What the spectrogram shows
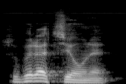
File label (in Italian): "superazione", vocabolario dialettale crespinese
